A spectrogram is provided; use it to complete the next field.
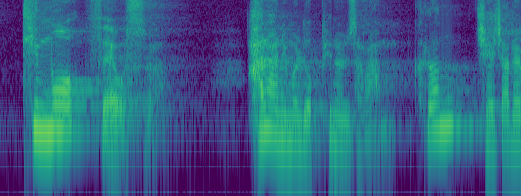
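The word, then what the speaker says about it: Τιμόθεος: 그 중에 가장 예뻐했던 제자가 누구냐면 디모데입니다. 원래 발음은 티모세우스, 하나님을 높이는 사람, 그런 제자를 만들었어요.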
